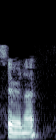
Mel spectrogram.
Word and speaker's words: Cyrano: Yeah, so it's pronounced Cyrano.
